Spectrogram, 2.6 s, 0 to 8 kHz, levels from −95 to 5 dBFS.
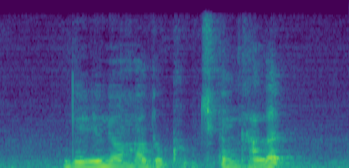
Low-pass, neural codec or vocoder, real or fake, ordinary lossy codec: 7.2 kHz; codec, 44.1 kHz, 2.6 kbps, SNAC; fake; none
